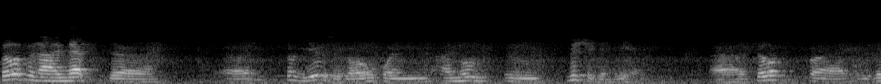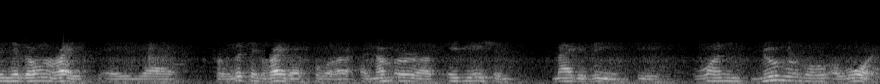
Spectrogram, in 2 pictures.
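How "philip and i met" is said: louder, projected voice. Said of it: "Can you speak a little louder?".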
